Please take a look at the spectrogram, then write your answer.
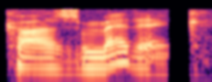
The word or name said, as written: cosmetic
